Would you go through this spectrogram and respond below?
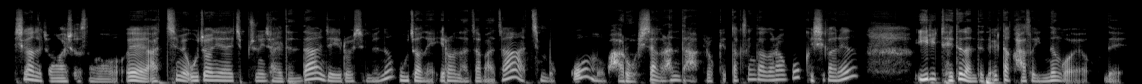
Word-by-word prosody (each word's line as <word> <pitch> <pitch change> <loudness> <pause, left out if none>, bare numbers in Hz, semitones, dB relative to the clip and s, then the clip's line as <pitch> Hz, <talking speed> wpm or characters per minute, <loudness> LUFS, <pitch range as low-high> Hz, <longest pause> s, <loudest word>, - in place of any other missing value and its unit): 시간을 215 -5 +3
정하셔서 140 -3 -3
예 175 -7 +6
'아침에 170 +7 +1
오전이나 180 0 +2
집중이 165 -1 -4
잘 145 -3 -4
된다.' 185 - +2
이제 205 - -2
이러시면은 150 - -3
'오전에 180 -4 0
일어나자마자 155 -4 -1
아침 - - -4
먹고 345 - -2
뭐 - - -6
바로 - - +3
시작을 200 -6 +3
한다.' 195 -2 -2
이렇게 155 - -10
딱 175 - -6
생각을 215 -3 -3
하고 225 +9 -3
그 190 - -6
시간엔 225 - +2 0.6
일이 240 +2 +6
되든 185 +7 +5
안 155 - +2
되든 155 +2 +1
일단 210 -2 +1
가서 160 -1 0
있는 175 +6 -1
거예요. - - -5 0.2
네. - - -10
175 Hz, 415 characters per minute, -24 LUFS, 150-210 Hz, 0.6 s, 예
